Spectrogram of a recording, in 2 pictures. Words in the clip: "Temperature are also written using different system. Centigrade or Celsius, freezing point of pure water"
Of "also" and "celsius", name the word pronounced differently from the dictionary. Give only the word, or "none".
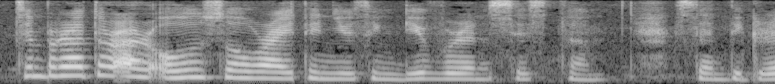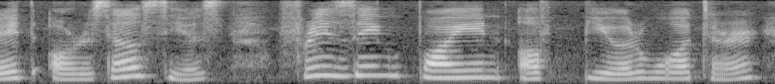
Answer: none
